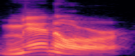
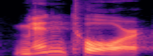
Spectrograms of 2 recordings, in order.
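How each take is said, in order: First: The middle t sound is dropped, like manner. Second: The middle t sound is clearly pronounced. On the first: "manner 이렇게 하는 경우도 있어요" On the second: "mentor 이렇게 안 하고"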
